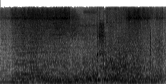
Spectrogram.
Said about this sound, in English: A vast explosion fills the sky.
